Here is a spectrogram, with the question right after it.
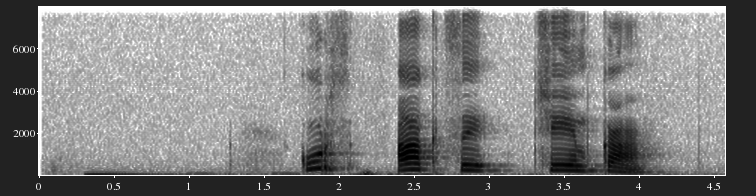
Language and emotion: Russian, positive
